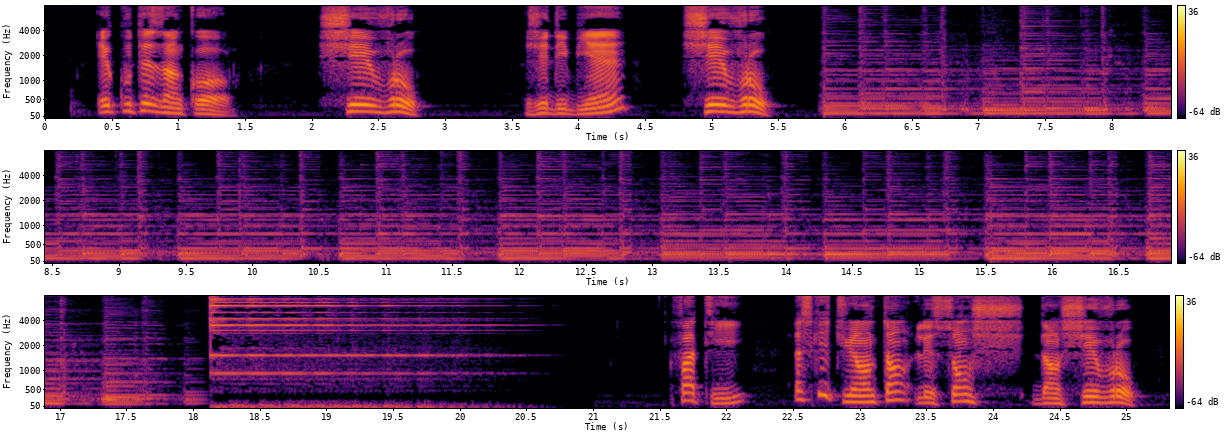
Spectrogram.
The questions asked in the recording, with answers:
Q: Fatih, est-ce que tu entends le son ch dans chevreau?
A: Oui, monsieur. Dans chevreau, il y a le son ch.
